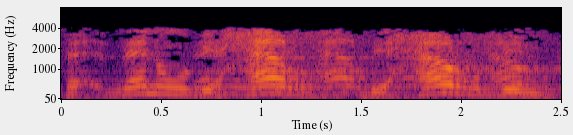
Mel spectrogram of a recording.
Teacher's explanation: الراء مفخمة لكن الحاء رقيقة. فأذنوا بحرب بحرب، لا تقل بحرب، إنما إيه حاء.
